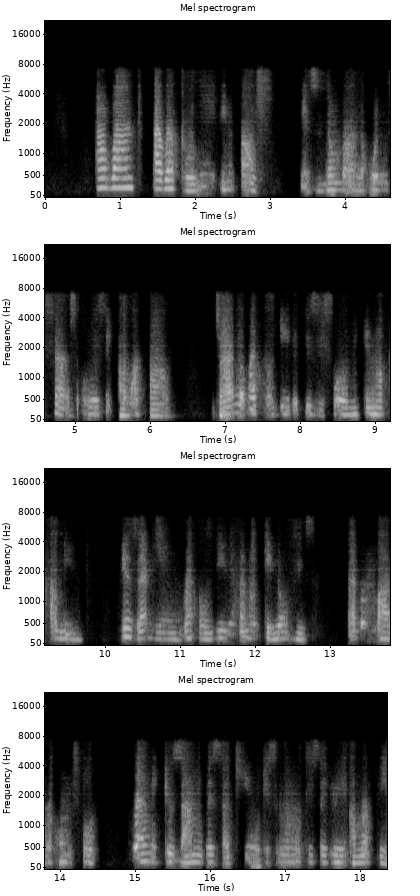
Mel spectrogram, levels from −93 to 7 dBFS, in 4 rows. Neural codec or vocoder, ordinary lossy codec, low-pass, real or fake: codec, 44.1 kHz, 0.9 kbps, DAC; Opus, 32 kbps; 7.2 kHz; fake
